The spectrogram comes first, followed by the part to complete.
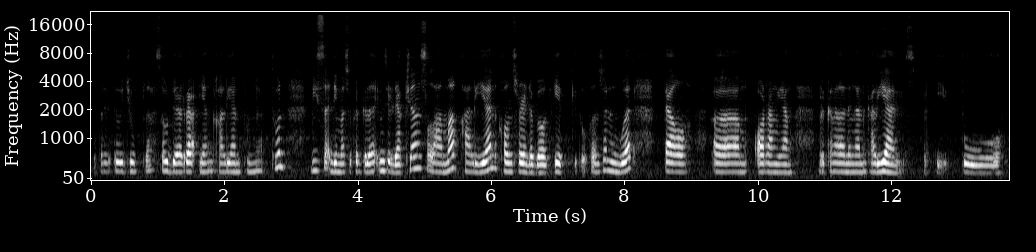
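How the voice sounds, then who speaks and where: A woman's voice: mid-range voice, fairly even intonation, normal speed, gravelly, a little mellow. A young woman with an Indonesian accent, an English teacher explaining a lesson casually, with many fillers and English phrases dropped into her talk. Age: young adult.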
